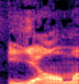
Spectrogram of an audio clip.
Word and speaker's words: Yeom: At 7,250 yards, a 74 rating, and a 138 slope, Chris Yeom, I hope I'm saying that correctly, Y-E-O-M, Chris Yeom is heading home from the Korn Ferry Tour Monday qualifier after shooting 63.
